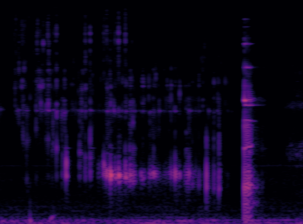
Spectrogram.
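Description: Beer pours from a bottle into a glass, a gurgling liquid fill rising for a couple of seconds before a sharp clink near the end, close and moderately quiet.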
